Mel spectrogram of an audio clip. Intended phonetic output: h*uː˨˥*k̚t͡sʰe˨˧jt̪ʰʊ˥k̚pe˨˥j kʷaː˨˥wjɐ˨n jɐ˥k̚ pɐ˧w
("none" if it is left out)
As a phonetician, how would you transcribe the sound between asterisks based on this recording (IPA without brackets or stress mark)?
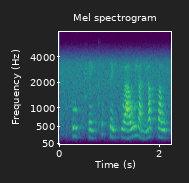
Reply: uː˧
